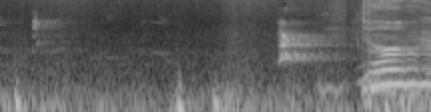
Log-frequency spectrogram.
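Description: A cartoon dog's voice in an animated film's soundtrack: a short yelp a little before three seconds in, then a louder wavering cry near the end. Dull low thumps sound underneath.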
